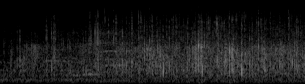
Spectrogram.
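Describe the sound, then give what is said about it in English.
An audience claps in a steady, dense patter that swells slightly partway through, with faint crowd murmur underneath and no clear speech. “Thank you for clapping at my parenting.”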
